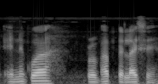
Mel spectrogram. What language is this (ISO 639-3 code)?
asm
